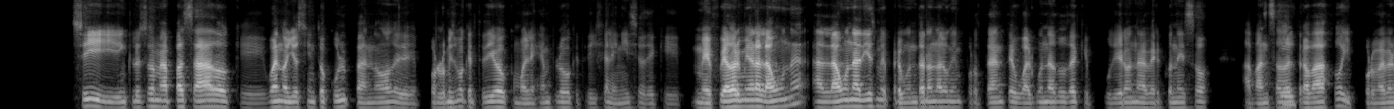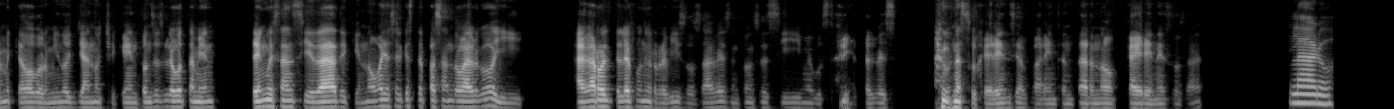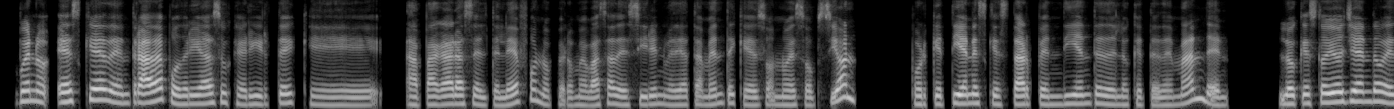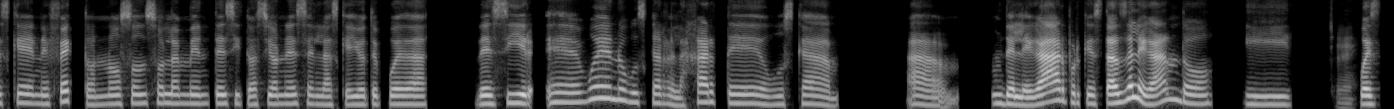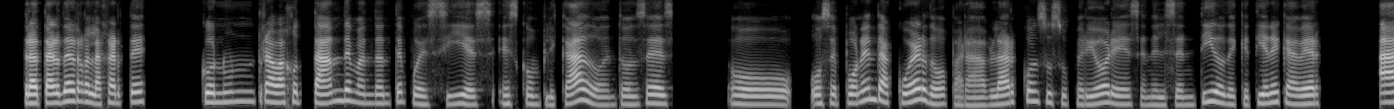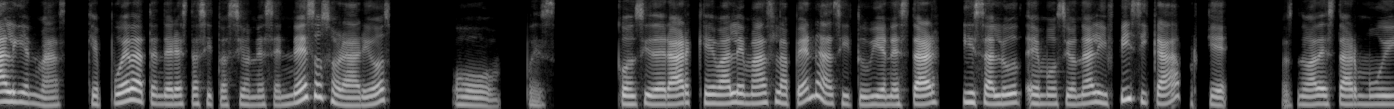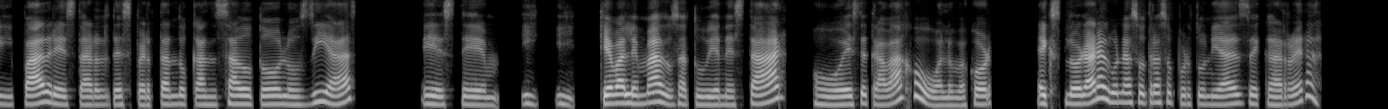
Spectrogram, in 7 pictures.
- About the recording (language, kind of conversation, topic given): Spanish, advice, ¿Cómo puedo dejar de rumiar sobre el trabajo por la noche para conciliar el sueño?
- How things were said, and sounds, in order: tapping; laughing while speaking: "gustaría"; laughing while speaking: "alguna"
